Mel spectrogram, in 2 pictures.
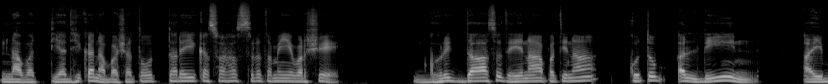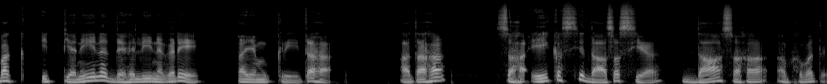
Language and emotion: Sanskrit, neutral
